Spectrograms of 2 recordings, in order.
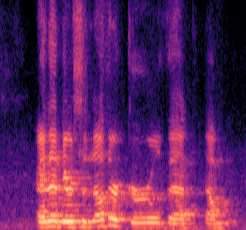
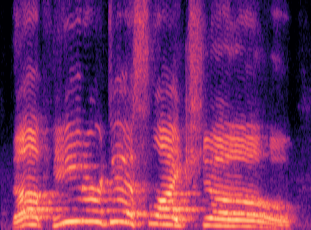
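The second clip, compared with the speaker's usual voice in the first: show intro shout; 8 semitones higher, much slower than usual. Pretend. Host announcing his own show, slow booming shout. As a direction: belt out the show title like a hype announcer.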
